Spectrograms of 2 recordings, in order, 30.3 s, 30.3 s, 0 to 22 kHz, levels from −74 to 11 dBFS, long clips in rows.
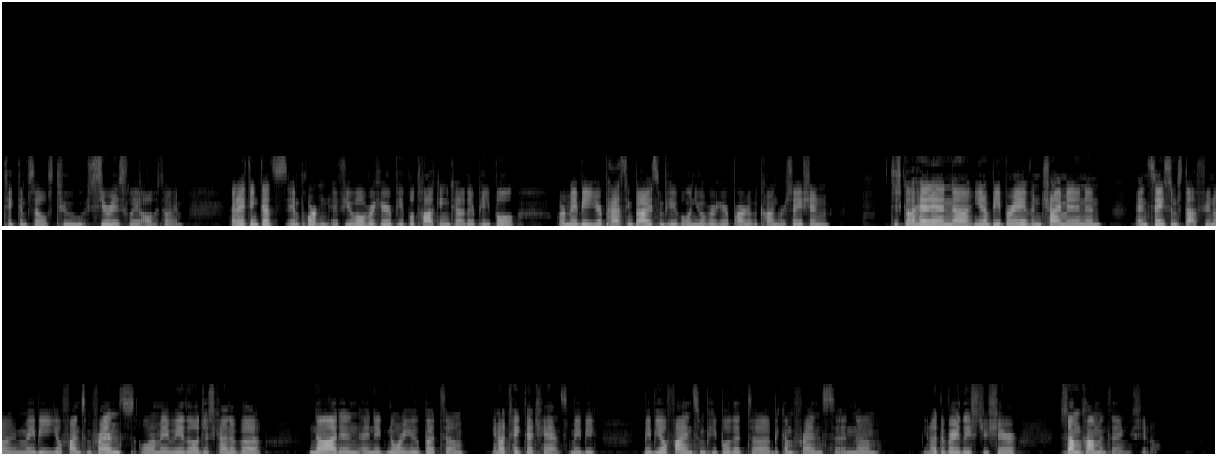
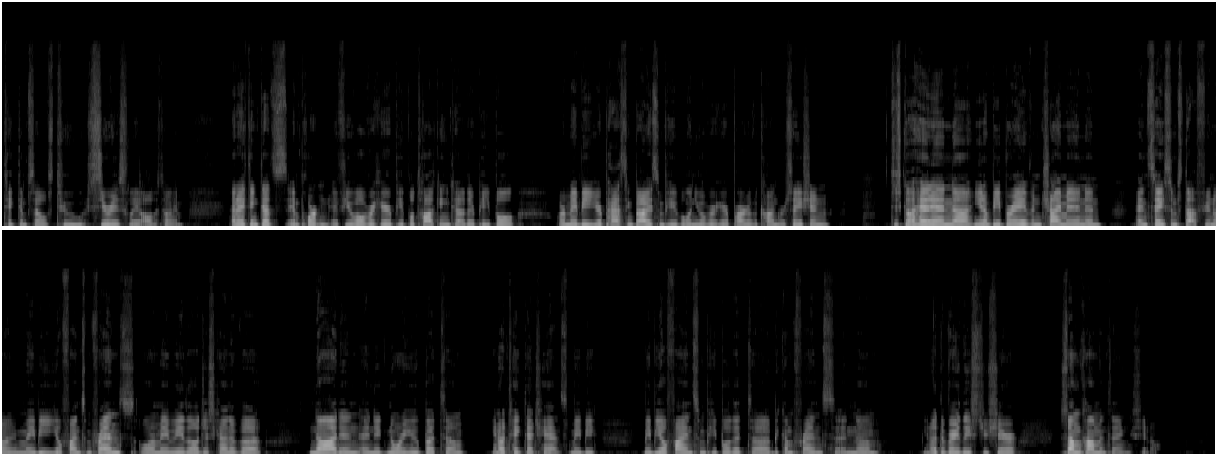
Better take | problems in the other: second | garbled, watery; slightly; nothing above 6.5 kHz

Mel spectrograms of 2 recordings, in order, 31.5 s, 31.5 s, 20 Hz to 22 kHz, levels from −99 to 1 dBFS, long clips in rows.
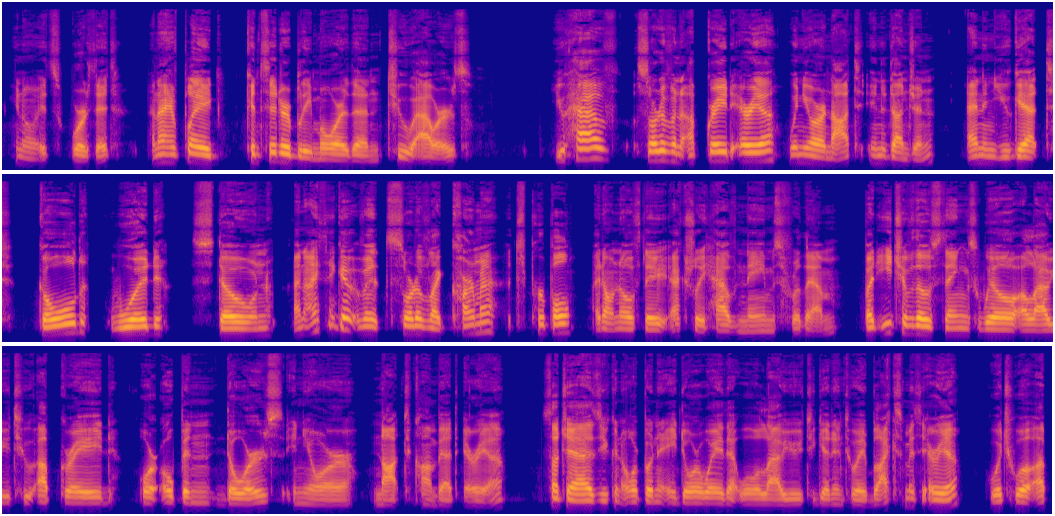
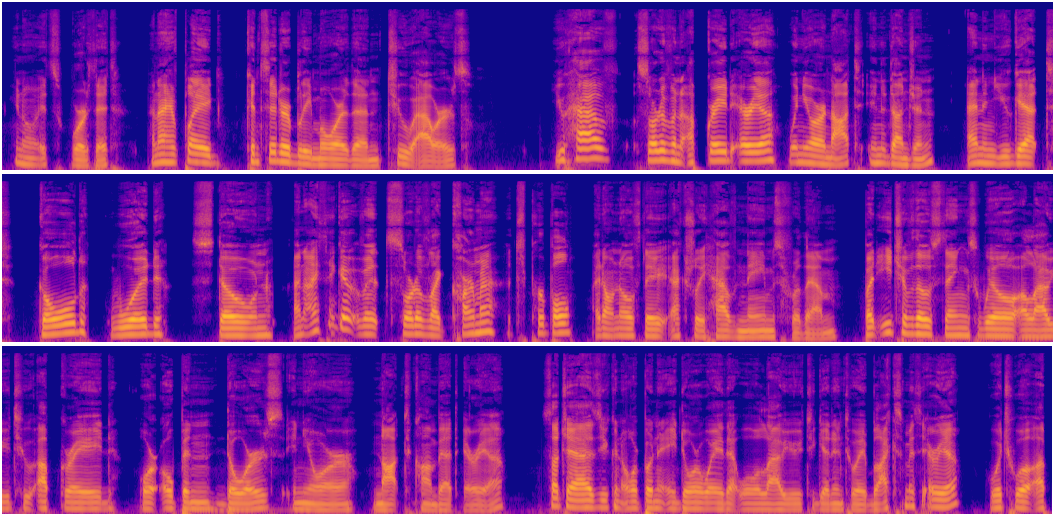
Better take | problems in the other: second | thin; somewhat; fading below 300 Hz

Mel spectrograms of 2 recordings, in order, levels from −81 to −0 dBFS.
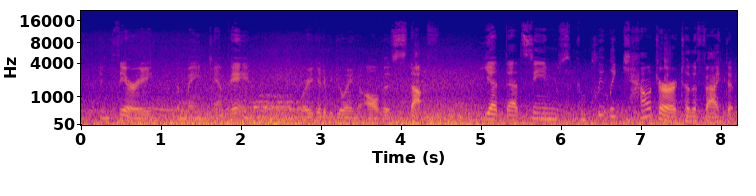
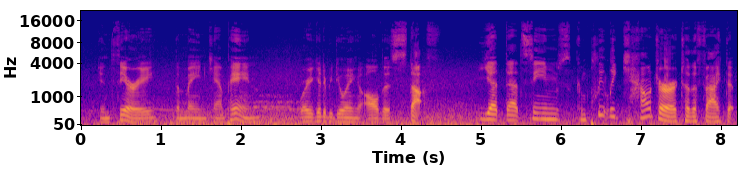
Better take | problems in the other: second | wind noise on the microphone; heavy; 8 dB below the speech; occasional gusts in the second

